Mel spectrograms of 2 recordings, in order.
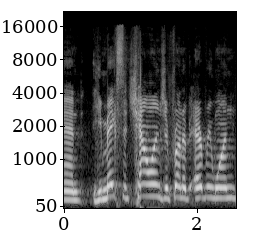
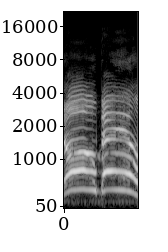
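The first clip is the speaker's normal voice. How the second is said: very high, stretched-out call; hammed-up wail to a silent god; crying out; 12 semitones higher than usual. Prophets six hours in the heat, high long cry. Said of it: "they're just crying out to Baal".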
